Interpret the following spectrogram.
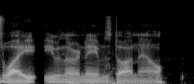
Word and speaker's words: Donnell: She's white, even though her name's Donnell. Some say that it's pronounced Darnell, and I was like, "There's no R." That's racist. There's no R in that word.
